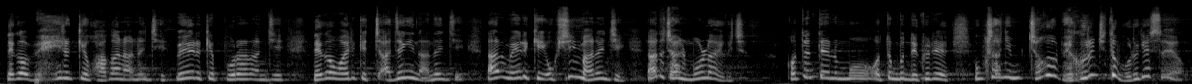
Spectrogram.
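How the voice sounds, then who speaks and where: A male pastor preaching a Sunday sermon, swinging from loud emphasis to soft whispers. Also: very high-pitched, brisk, creaky. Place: church sanctuary. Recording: long hall reverb.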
